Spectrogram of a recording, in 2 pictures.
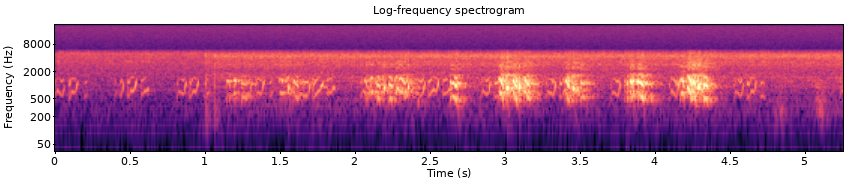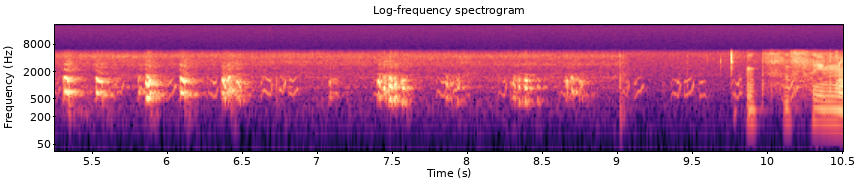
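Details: A female pet guinea pig chatters in quick bursts of short, squeaky, chuckling notes, the guinea pig noise meant to show happiness, made as a recording of that happy sound is played to her.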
